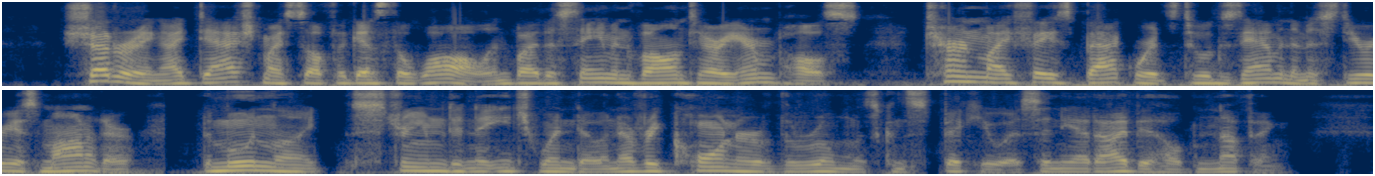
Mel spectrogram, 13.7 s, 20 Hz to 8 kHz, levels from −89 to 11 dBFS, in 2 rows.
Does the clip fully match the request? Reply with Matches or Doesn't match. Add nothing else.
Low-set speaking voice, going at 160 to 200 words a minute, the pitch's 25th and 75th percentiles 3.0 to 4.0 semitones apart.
Matches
